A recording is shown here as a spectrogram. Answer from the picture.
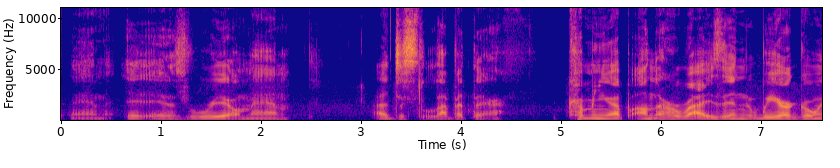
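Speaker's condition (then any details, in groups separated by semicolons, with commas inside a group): ALS; voice declining fast, certain sounds harder daily, voice banked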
